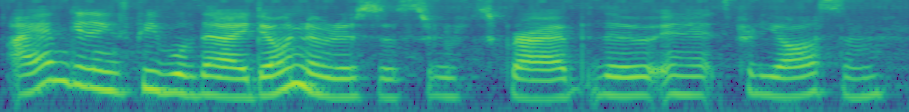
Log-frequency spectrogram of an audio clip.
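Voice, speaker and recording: A woman's voice: medium pitch, normal speed, dark tone. A young woman chatting casually into a webcam in a bedroom, rambling in an informal, playful, easily sidetracked way. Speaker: video blogger. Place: small bedroom, indoors. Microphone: webcam mic at close range. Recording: noisy cheap webcam audio.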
